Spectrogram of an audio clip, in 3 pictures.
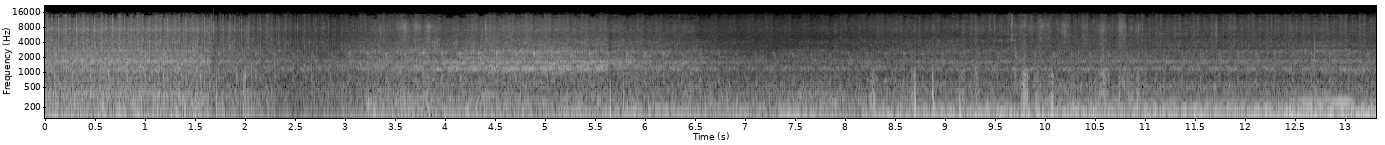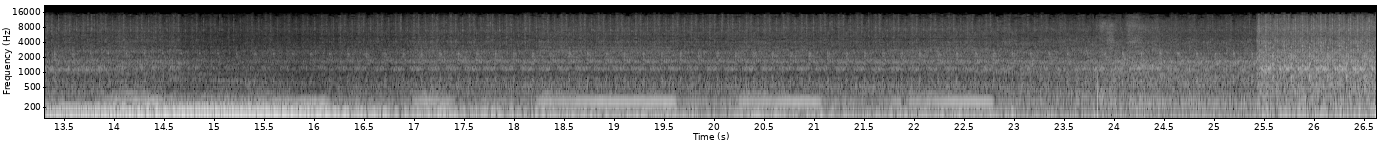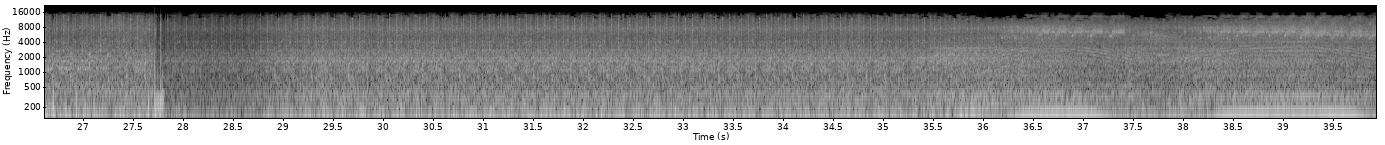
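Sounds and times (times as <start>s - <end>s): engine idling: 0.0s - 39.9s
low pulsing tone: 1.5s - 28.7s.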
